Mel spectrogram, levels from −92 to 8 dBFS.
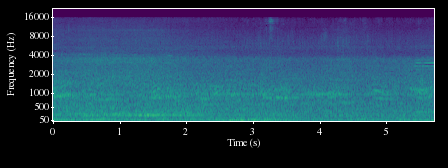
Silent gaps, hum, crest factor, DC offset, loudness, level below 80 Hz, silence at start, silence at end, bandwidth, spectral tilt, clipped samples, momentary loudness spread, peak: none; none; 14 dB; under 0.1%; -33 LUFS; -38 dBFS; 0 s; 0 s; 16 kHz; -5 dB/octave; under 0.1%; 5 LU; -18 dBFS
